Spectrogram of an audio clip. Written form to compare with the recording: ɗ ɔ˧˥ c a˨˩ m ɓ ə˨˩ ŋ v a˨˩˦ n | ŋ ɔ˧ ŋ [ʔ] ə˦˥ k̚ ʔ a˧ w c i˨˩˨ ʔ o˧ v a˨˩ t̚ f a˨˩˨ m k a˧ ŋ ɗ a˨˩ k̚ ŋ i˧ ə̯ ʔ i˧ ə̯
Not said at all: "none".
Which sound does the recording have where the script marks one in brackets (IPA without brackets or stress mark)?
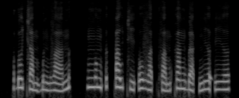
ʔ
